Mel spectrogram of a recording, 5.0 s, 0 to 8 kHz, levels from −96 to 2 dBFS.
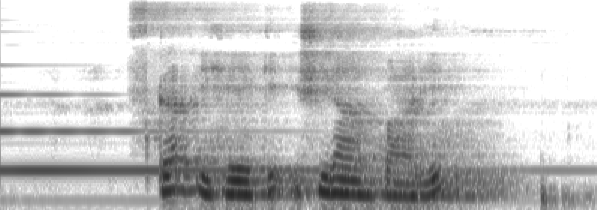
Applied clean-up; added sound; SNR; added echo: none; Chink, clink; 13 dB; reverberation time 1.6 s.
